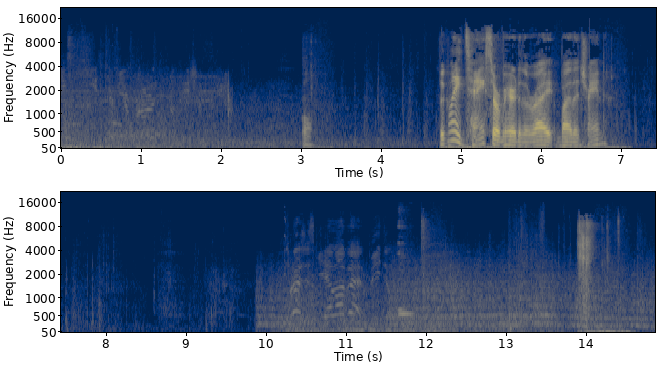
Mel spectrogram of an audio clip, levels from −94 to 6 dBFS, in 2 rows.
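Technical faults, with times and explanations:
6.61 s, damaged data in a compressed stream: a brief blip lasting only a few milliseconds. Corrupted bytes in the encoded stream stop the decoder from reading a frame correctly, so it misreads or drops that frame and then resynchronises at the next intact frame header.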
